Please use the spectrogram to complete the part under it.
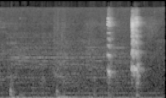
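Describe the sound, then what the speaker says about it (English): Dogs tussling over a squeaky toy make two short, bright squeaks late in the moment, standing out over a quiet room with faint low thumps. "My dogs are fighting over a squeaky"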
